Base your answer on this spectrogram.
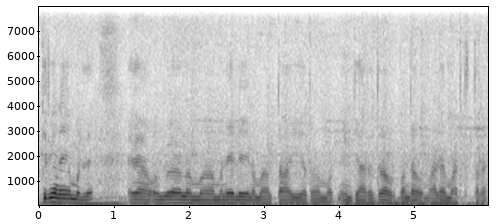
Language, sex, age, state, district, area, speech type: Kannada, male, 30-45, Karnataka, Koppal, rural, spontaneous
